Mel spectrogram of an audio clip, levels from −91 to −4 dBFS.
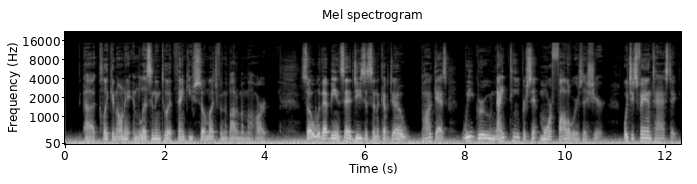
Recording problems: low rumble; noticeable; throughout; 20 dB below the speech

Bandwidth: 14.5 kHz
